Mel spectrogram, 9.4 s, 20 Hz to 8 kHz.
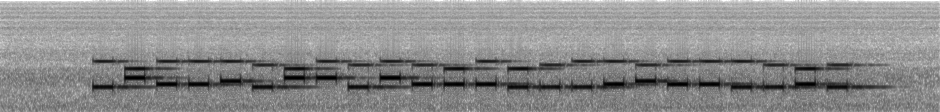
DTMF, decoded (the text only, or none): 3*6692*#2#54612368663242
